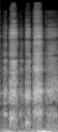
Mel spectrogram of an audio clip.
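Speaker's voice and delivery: a sharp frightened gasp, acting out Heyman's fear; scared gasp. Heyman pinned against the door, gasping in fear. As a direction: gasp like a cornered man at the door.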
